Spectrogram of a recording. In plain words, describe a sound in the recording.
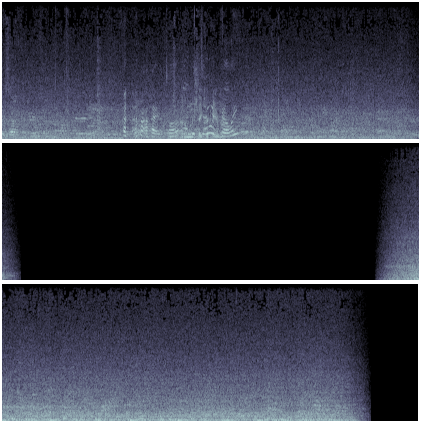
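A crowd of men and women murmurs and chatters in a large echoing hall.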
